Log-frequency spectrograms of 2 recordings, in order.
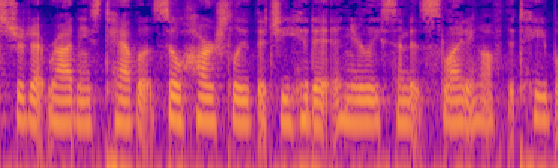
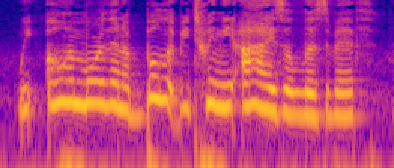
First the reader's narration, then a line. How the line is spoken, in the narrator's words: Rodney shouted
